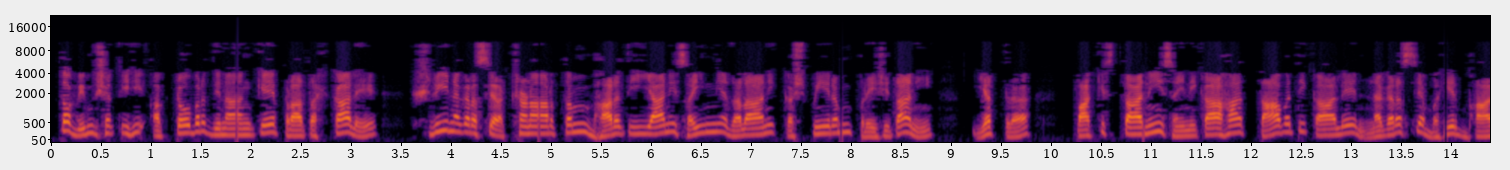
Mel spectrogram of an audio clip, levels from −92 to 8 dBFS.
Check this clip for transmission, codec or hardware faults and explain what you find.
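Two faults: heavy codec damage across the whole clip, and regular dropouts at chunk boundaries.

Throughout, the speech is washy and ringing, with hiss that swells and fades with the signal and nothing above 10.4 kHz. The likely cause is WMA compression at a low bitrate, around 24 kbps. Its long transform blocks smear quantisation noise over tens of milliseconds and drop weak detail.

A gap between chunks appears at 1.85, 4.87 (just before "भारतीयानि सैन्यदलानि"), 7.89, 10.91 and 13.93 s. Each is a hole of about 21 ms, repeating every 3 s. Silence is left at every join.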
